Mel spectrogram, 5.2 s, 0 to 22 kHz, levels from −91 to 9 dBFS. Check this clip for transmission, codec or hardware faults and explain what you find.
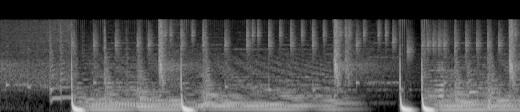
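There's one fault, running the whole way through. Resampler restarted on every block: each 20 ms chunk gets converted on its own (sounds like 48 kHz down to 24 kHz), so edges glitch, giving a 50 Hz buzz under the sound.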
